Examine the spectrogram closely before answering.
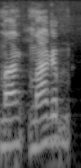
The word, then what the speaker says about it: Magomed: You're like, How do Johnny you pronounce his Walker. name? Magamoto? Magomed.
